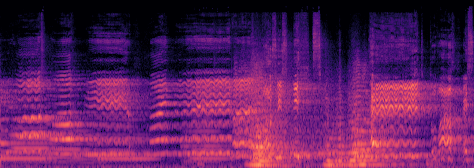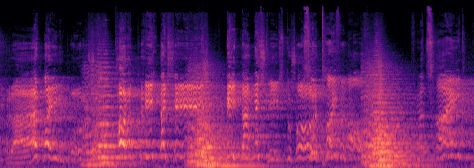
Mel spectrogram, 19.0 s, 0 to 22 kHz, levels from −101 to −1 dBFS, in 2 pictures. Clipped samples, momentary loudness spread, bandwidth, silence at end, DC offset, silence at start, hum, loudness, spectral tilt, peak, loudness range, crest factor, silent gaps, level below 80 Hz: under 0.1%; 15 LU; 18 kHz; 0 s; under 0.1%; 0 s; none; -30 LUFS; -5.5 dB/octave; -10 dBFS; 8 LU; 22 dB; none; -44 dBFS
